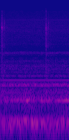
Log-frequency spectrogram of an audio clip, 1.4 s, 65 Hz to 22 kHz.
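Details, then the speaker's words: Chinese diesel heater being tested in a VW Transporter T5/T6, its exhaust loosely mounted for testing. A soft sharp tick about once a second over a low hum is the normal fuel dosing pump pulsing. "I like the sound of the Roaring from the intake and the exhaust but I cannot understand the ticking of a pump"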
